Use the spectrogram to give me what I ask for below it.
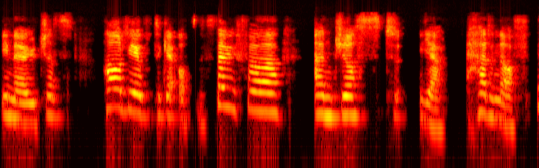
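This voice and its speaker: A plain, everyday voice from a woman, fairly high in pitch, with lively intonation, big swings in loudness and a fairly slow pace. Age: 60s. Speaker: participant. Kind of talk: testimony.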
